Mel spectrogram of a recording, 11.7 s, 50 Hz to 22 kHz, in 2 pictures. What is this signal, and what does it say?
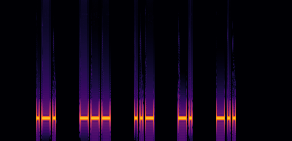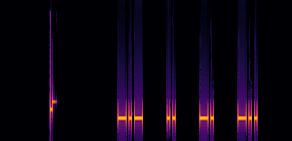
Morse code, heard as a keyed tone, about 22 wpm, spaced as for 12 wpm, 690 Hz. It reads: ROUND KIND
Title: 3x Character Spacing - Top 200 Words - 22wpm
